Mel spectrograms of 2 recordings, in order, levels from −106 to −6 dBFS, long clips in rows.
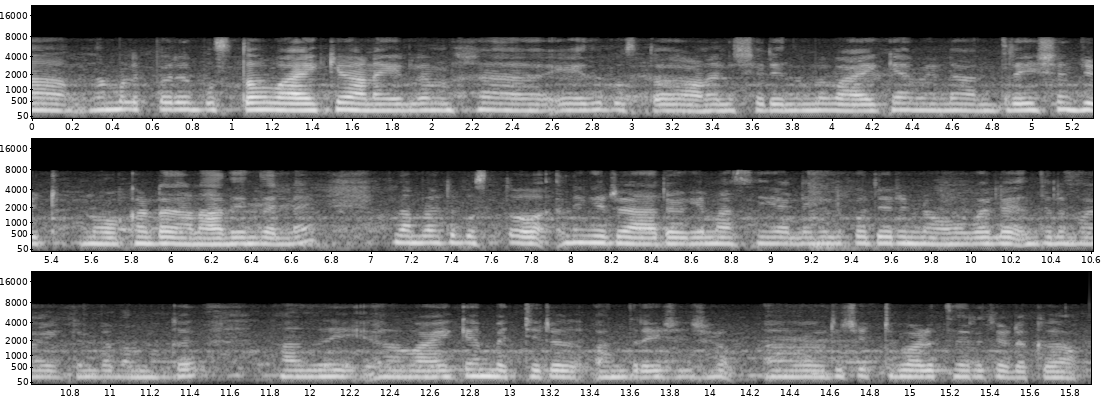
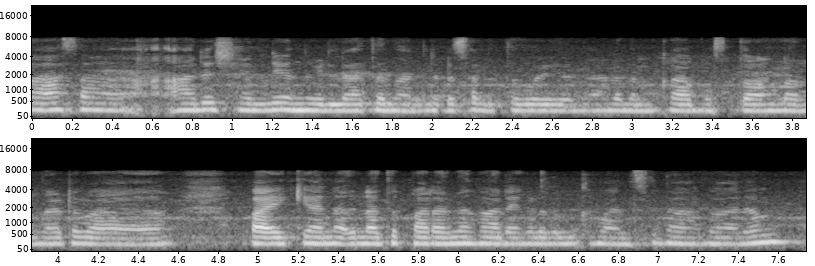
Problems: background sounds at intervals, low volume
